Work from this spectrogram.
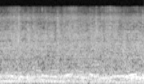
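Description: Racing pigeons cooing at their loft, low soft coos that run on and overlap against steady background noise, fairly close and fairly loud, with no talking.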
